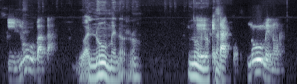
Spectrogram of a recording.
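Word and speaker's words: Númenor: yata nú no Exacto nu menor nu menor la segunda sílaba sería me Entonces no hay vocal larga no está seguida por grupo consonántico dos o más consonantes ent automáticamente me paso a la penúltima sílaba ojo eh de modo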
